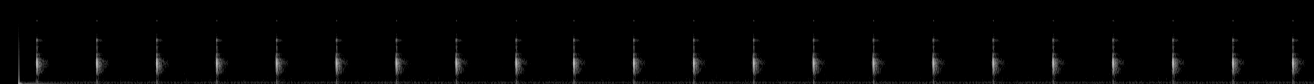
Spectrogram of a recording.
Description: This video demonstrates infant cardiopulmonary resuscitation using a metronome to indicate 100 beats per minute.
